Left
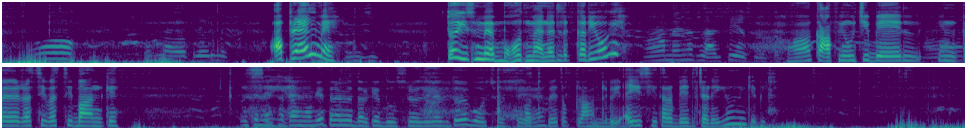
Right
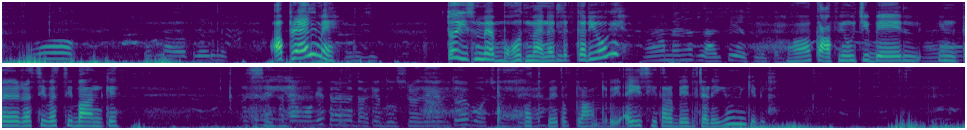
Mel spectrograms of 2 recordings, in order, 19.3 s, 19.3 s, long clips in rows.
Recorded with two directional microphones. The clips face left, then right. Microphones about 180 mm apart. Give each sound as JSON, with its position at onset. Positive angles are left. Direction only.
{"t": 1.7, "sound": "a sound", "side_deg": -5}
{"t": 2.7, "sound": "speech", "side_deg": 0}
{"t": 4.4, "sound": "speech", "side_deg": 15}
{"t": 6.4, "sound": "speech", "side_deg": -25}
{"t": 12.1, "sound": "speech", "side_deg": -5}
{"t": 12.6, "sound": "speech", "side_deg": 65}
{"t": 13.8, "sound": "speech", "side_deg": 0}
{"t": 14.1, "sound": "speech", "side_deg": 50}
{"t": 14.5, "sound": "speech", "side_deg": -15}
